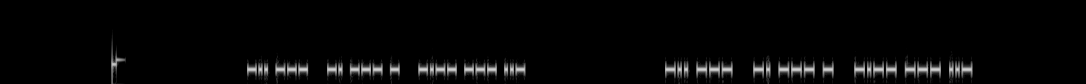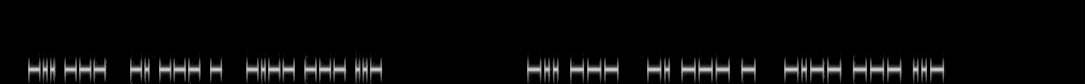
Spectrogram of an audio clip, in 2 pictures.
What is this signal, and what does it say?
Morse code, heard as a keyed tone, about 36 wpm, 700 Hz. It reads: DO NOT YOU DO NOT YOU DO NOT YOU DO NOT YOU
